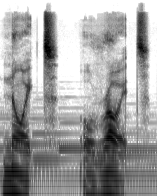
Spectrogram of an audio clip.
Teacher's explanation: The vowel in words like night and right is pronounced as a diphthong closer to noit or roit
